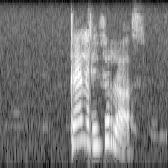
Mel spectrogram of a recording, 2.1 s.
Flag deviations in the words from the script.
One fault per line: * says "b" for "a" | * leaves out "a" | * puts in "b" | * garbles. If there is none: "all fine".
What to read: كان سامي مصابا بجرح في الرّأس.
* leaves out "سامي مصابا بجرح"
